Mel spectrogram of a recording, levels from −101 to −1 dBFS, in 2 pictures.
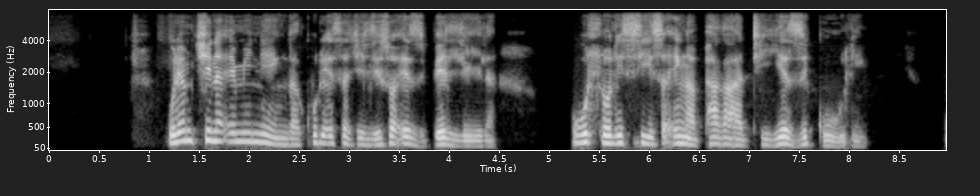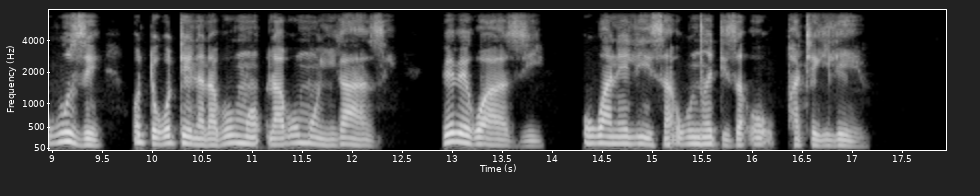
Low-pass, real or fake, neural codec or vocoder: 7.2 kHz; fake; vocoder, 44.1 kHz, 80 mel bands, Vocos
